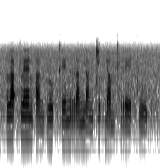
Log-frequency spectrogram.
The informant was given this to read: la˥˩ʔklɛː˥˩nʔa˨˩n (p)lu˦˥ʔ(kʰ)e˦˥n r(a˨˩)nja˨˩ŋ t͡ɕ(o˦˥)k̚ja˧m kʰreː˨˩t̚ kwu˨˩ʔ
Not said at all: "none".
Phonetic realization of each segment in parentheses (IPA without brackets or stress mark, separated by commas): p, kʰ, a˦˥, o˥˩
